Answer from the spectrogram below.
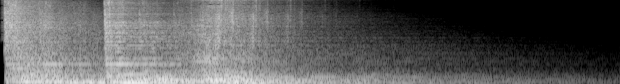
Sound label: Hit To Whoosh Dark, Drum, Musical; Production Element, Imaging Element, Accent, Transition; BlastWave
